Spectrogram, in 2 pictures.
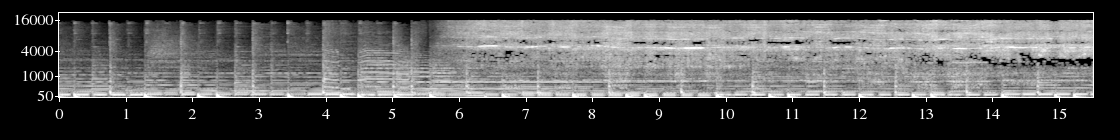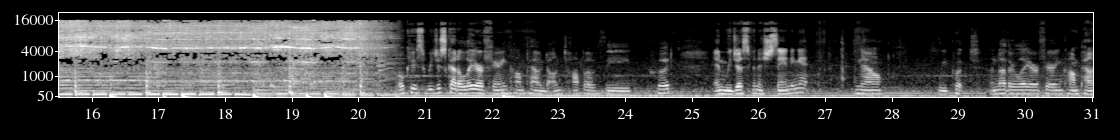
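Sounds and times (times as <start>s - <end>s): power sander grinding: 5.6s - 20.6s.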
